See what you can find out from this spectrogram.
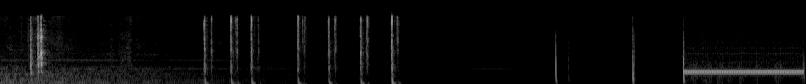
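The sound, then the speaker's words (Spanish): A telephone handset is picked up in a hotel, giving a faint run of sharp clicks and taps followed by a few isolated clicks. A steady, continuous dial tone then starts and holds to the end. “Al regresar al Hotel Marriott, tomé el teléfono, dispuesto a solventar mis dudas de un plumazo.”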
